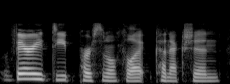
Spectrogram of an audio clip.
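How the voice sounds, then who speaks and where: Smooth-voiced woman telling stories. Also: on the low side, brisk, sharp tone, no room sound, dull audio. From United States. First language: Arabic. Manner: storytelling with many fillers and restarts, laughing often. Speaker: guest, tatreez artist. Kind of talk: casual podcast interview.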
